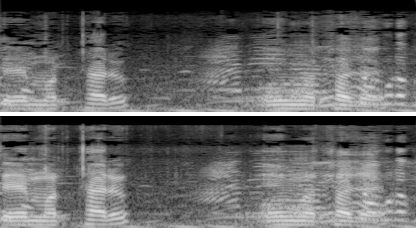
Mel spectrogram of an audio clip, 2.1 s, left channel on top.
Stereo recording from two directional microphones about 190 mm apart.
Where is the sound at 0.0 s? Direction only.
10° right (ahead or behind).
